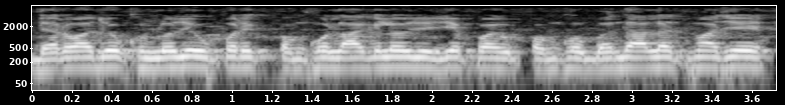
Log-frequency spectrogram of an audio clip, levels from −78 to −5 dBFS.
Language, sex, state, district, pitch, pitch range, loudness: Gujarati, male, Gujarat, Gandhinagar, 140 Hz, 135-140 Hz, -13 LUFS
